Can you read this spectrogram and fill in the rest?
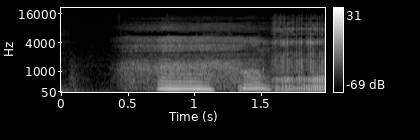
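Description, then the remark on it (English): A person imitates snoring with two rough, drawn-out nasal snorts, the first longer and louder, the second shorter, with a faint hiss behind. “An impression of somebody snoring.”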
